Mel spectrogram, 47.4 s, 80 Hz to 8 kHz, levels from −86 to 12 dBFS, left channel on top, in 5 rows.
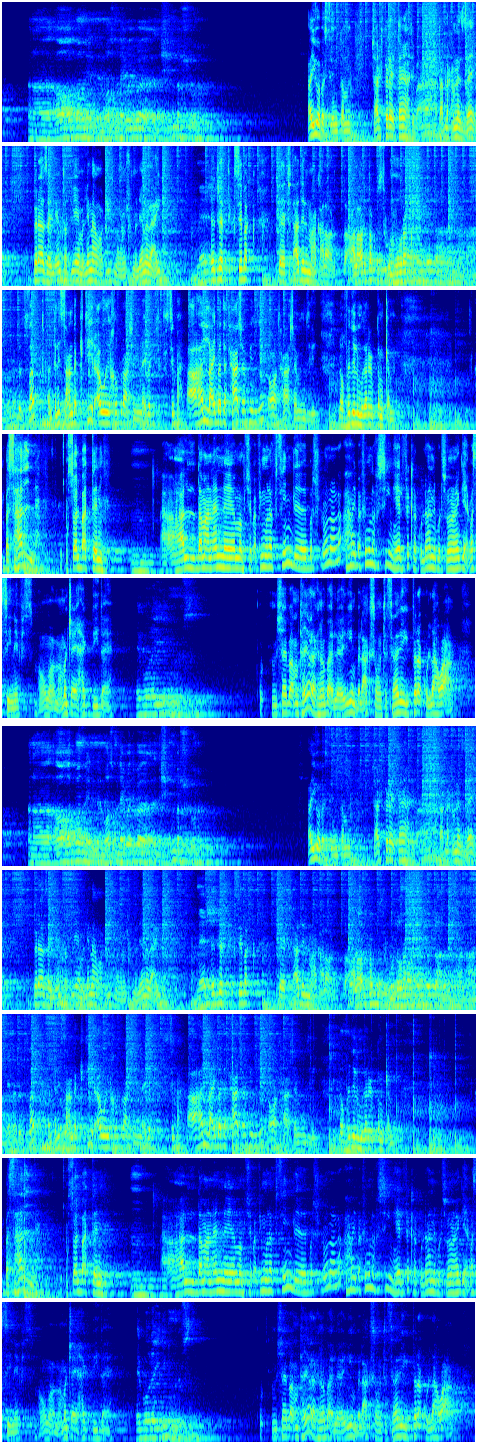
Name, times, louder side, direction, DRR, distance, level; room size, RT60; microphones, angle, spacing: voice 1, 0.5-4.0 13.4-13.8 16.4-19.3 20.0-20.3 25.7-25.9 28.6-28.7 31.0-31.3 40.6-41.8, right 1 dB, 40° right, 0 dB, 2.0 m, -36 dB
voice 2, 6.1-9.7 10.1-12.8 13.7-17.6 19.2-27.2 28.5-29.2 29.7-30.6 31.6-40.1 43.3-47.0, left 6 dB, 75° left, 15 dB, 0.4 m, -31 dB
sound 1, 6.4-11.2 11.5-20.3 20.7-24.6, left 1 dB, 30° left, 1.9 m, -39 dB
sound 2, 23.2-23.3 23.5-24.1 24.5-24.6 25.1-25.2 25.5-26.9 27.2-28.1 28.5-28.6 28.9-29.1, equal, 70° right, 1.8 m, -38 dB
12.0 x 12.0 x 5.3 m, 2.2 s
head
